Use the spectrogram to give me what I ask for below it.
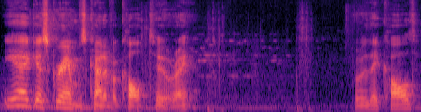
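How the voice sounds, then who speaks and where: Wry gravelly-voiced man playing. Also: mid-range voice, big pitch swings, normal speed, faint music behind. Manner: wry, joking asides. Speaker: game player and commentator. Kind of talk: playing a detective game, reading his lines aloud.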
